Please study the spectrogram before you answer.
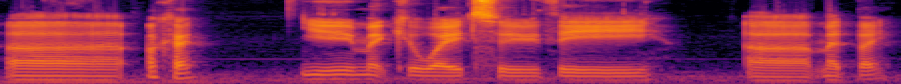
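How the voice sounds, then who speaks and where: A game master with a low voice, improvising narration for a tabletop roleplaying game. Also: fairly even intonation, slow, a bit bright. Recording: faint background noise, keyboard clicking.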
